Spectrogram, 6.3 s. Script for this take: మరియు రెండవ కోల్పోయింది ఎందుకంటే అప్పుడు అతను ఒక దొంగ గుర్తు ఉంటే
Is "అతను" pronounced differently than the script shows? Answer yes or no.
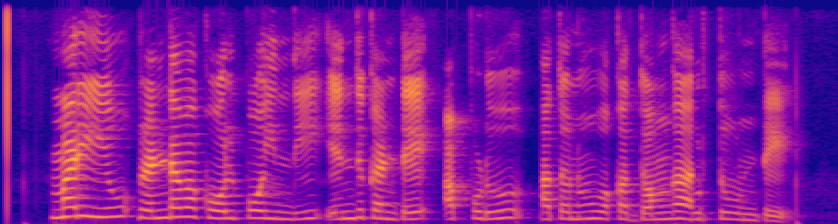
no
